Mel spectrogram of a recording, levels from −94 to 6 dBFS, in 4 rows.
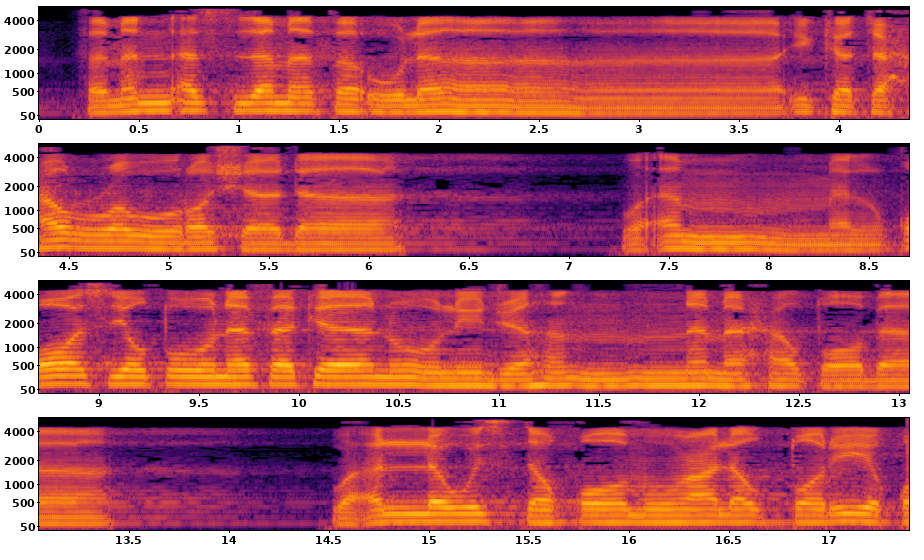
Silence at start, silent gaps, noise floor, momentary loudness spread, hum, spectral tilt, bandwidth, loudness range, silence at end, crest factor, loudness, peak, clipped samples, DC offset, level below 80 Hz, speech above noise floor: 0.25 s; none; -49 dBFS; 10 LU; none; -7 dB/octave; 5.4 kHz; 5 LU; 0 s; 16 dB; -15 LUFS; 0 dBFS; under 0.1%; under 0.1%; -48 dBFS; 34 dB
